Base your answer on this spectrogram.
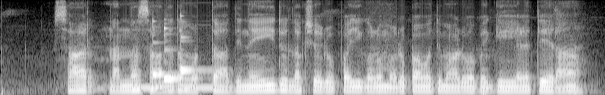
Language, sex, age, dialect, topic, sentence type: Kannada, male, 41-45, Central, banking, question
